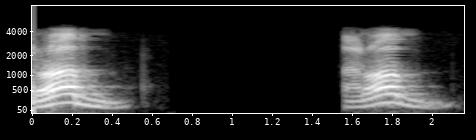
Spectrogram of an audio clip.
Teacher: مثلا آپ با بولنا چاہیں ساکن حالت میں تو رب، رب، تو کیا ہوا کہ با کے لیے دونوں ہونٹ ٹکرائے، آپس میں ملے، رب. تو جب یہ دونوں ملیں گے تو ساکن حرف ادا ہوگا.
